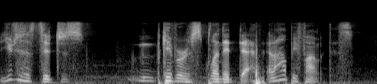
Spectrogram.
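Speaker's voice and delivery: confiding, voiced stage whisper, spoken close. Voicing an unseen figure who holds a player close: half-whispering in someone's ear. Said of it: "just whisper in your ear".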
